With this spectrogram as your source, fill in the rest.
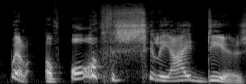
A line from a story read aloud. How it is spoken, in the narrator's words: cried amusedly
